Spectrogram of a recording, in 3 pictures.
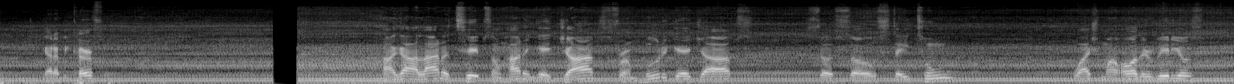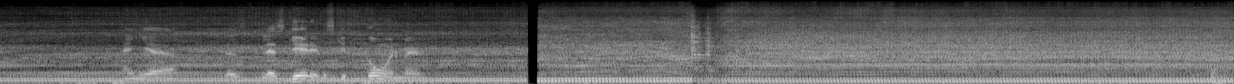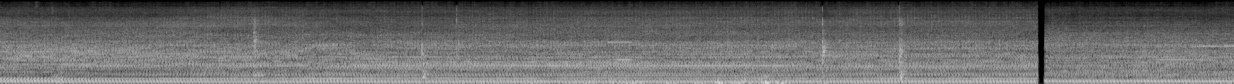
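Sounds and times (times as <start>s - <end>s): pressure washer engine drone: 0.0s - 37.0s.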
